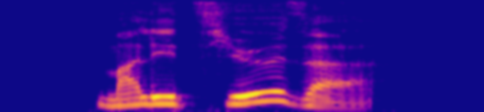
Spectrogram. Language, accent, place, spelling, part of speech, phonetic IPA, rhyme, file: German, Germany, Berlin, maliziöser, adjective, [ˌmaliˈt͡si̯øːzɐ], -øːzɐ, De-maliziöser.ogg
- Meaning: 1. comparative degree of maliziös 2. inflection of maliziös: strong/mixed nominative masculine singular 3. inflection of maliziös: strong genitive/dative feminine singular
